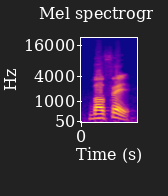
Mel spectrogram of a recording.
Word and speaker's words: buffet: If a French word ends in ET, ballet, buffet and gourmet, here T is remain silent.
